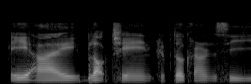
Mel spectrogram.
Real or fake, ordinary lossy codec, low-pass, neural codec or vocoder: real; MP3, 48 kbps; 7.2 kHz; none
